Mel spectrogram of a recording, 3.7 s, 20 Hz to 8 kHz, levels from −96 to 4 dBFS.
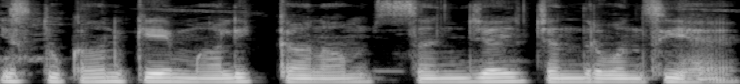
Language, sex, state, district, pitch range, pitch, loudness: Hindi, male, Bihar, Jahanabad, 120-135 Hz, 125 Hz, -20 LUFS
